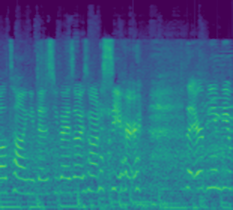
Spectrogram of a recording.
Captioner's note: laughter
